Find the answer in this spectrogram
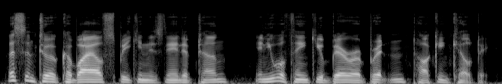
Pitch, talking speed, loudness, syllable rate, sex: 105 Hz, 215 wpm, -20 LUFS, 6.3 syllables/s, male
